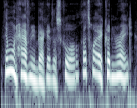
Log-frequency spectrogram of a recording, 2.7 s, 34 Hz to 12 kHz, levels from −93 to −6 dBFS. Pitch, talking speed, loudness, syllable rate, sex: 185 Hz, 260 wpm, -16 LUFS, 5.9 syllables/s, male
